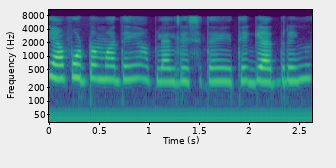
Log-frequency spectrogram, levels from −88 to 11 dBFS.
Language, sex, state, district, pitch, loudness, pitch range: Marathi, female, Maharashtra, Aurangabad, 285 Hz, -19 LUFS, 275-315 Hz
